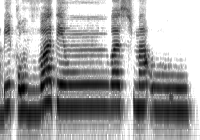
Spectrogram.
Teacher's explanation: آتیناکم بقوۃ، تیوں تنوین کے بعد واو آ رہا ہے جو یرملون میں سے ہے واو، یعنی کہ ادغام بالغنہ ہوگا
